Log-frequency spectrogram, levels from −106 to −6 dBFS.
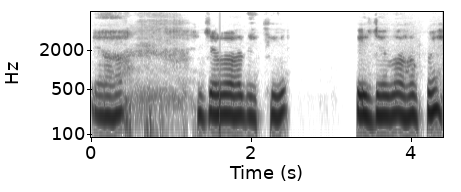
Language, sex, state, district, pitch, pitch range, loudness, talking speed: Hindi, female, Uttar Pradesh, Deoria, 200 Hz, 195-205 Hz, -26 LUFS, 95 wpm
